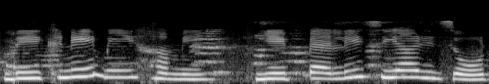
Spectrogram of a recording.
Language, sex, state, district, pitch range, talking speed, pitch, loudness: Hindi, female, Punjab, Fazilka, 255-325 Hz, 100 wpm, 275 Hz, -11 LUFS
